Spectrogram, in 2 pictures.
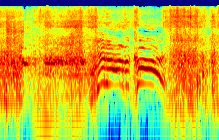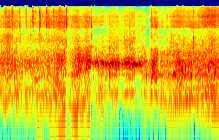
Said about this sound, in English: He just took off. He's rammed the sign. It's a red Volvo.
